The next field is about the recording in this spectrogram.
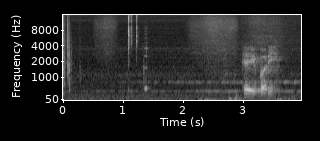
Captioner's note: laptop beeping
